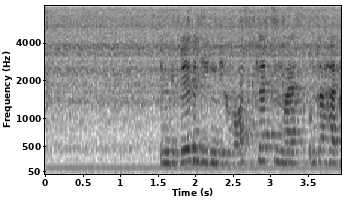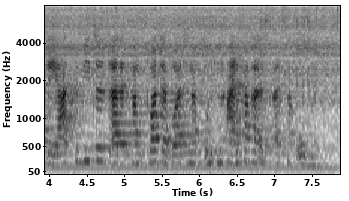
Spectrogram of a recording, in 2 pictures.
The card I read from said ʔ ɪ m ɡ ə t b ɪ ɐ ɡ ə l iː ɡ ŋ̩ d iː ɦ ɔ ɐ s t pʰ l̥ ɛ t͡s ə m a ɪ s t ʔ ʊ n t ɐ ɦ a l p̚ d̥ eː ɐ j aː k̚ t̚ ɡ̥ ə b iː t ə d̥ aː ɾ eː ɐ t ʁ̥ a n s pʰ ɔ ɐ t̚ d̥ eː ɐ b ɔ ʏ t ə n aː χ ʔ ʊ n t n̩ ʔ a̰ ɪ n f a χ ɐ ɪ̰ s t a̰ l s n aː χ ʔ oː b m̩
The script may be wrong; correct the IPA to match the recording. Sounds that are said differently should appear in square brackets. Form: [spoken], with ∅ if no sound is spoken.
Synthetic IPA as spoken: ʔ ɪ m ɡ ə [∅] b ɪ ɐ ɡ ə l iː ɡ ŋ̩ d iː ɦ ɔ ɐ s t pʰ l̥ ɛ t͡s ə m a ɪ s t ʔ ʊ n t ɐ ɦ a l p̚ d̥ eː ɐ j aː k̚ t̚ ɡ̥ ə b iː t ə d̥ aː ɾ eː ɐ t ʁ̥ a n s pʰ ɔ ɐ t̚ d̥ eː ɐ b ɔ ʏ t ə n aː χ ʔ ʊ n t n̩ ʔ a̰ ɪ n f a χ ɐ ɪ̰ s t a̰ l s n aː χ ʔ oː b m̩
